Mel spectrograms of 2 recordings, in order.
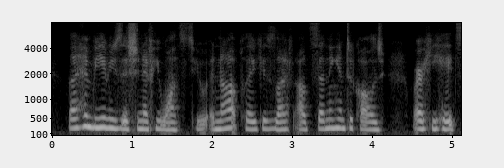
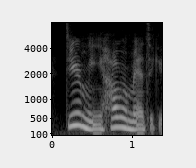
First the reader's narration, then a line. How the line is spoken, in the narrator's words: exclaimed Meg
